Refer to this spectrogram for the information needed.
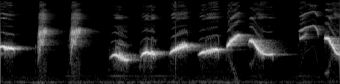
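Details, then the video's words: White-rumped shama in a relaxed training session meant to get it singing: a rapid run of clear, loud whistled notes, some slurring up and down, others short sharp chips, about ten phrases in quick, uneven succession. "Latihan santai untuk murai batu AGAR MAU BUNYI dan GACOR"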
